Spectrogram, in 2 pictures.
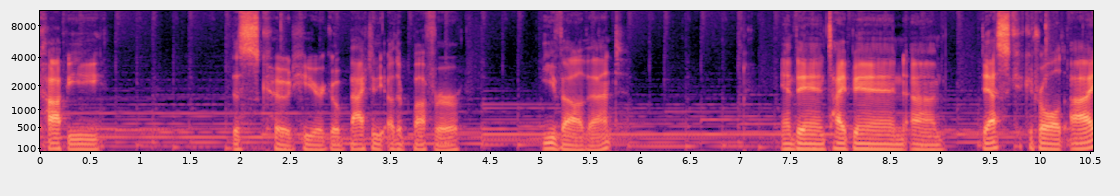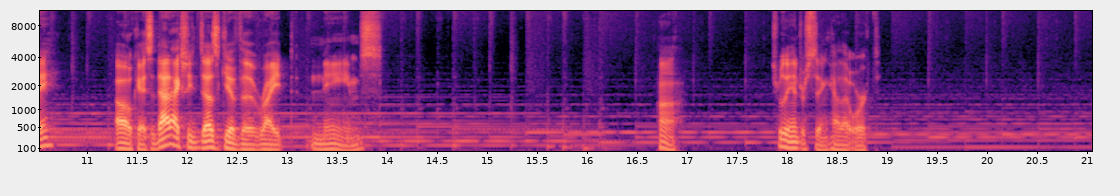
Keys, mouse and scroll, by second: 0.7 ctrl+g, 1.0 shift+v, 1.5 k, 2.3 y, 3.0 ctrl+alt+j, 3.5 Return, 4.5 alt+:, 5.3 shift+Insert, 5.9 Return, 6.8-9.9 typing, 10.1 ctrl+alt+i, 11.5 Down, 12.0 Down, 12.6 Down, 13.0 Down, 13.4 Down, 13.6 Up, 14.0 Up, 14.2 Up, 14.4-17.8 Down, 18.0 Down, 18.2 Down, 18.6 Down, 18.7 Down, 19.0 ctrl+g, 19.5 ctrl+g.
